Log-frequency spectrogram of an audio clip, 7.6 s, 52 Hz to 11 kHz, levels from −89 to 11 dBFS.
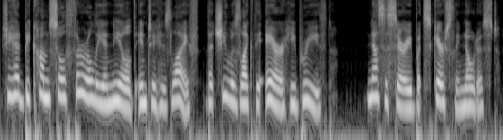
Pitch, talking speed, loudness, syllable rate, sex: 220 Hz, 160 wpm, -16 LUFS, 5.3 syllables/s, female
